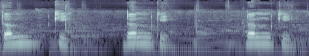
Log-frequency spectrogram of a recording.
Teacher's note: এই শব্দটাতে আমরা দেখব যে দুটো সিলেবেল আছে ডান এন্ড কি তাহলে এখানে আমাদের স্ট্রেসটা হচ্ছে ডান এর উপর ডান কি ডান কি ডান কি সো ডানের উপর স্ট্রেসটা আসছে এবং কিটা আনস্ট্রেস থেকে যাচ্ছে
